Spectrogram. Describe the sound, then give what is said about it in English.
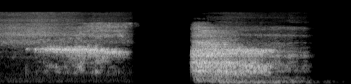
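A big deep breath taken during a guided tapping exercise: two long, airy breath sounds, each lasting over a second, separated by a short silent pause, with no talking. “And a big deep breath.”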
